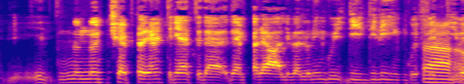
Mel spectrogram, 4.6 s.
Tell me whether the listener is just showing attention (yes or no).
yes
